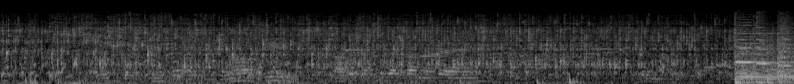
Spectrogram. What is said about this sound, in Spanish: Aquí me quedo con el sonido relajante de esta fuente, la del interior, sí, la de la tienda.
